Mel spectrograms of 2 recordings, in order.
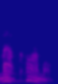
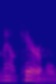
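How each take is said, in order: First: Carmel is pronounced as the mountain's name. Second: Carmel is pronounced like the dessert word. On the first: The speaker calls it right. "but Mount Carmel" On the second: The speaker calls it wrong. "Not Mount Carmel"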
